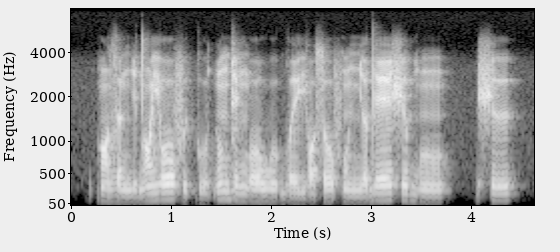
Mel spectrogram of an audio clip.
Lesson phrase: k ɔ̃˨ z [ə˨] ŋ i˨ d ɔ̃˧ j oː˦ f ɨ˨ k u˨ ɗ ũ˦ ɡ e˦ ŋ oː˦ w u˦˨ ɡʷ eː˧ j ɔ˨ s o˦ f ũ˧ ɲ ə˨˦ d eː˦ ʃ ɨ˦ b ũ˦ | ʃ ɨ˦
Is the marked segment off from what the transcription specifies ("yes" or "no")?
no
